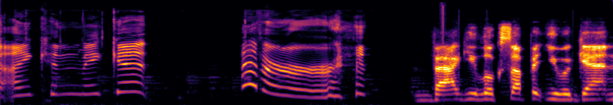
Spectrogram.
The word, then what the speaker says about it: Vaggie: comes right okay hi baggie it's Charlie your girlfriend vaggy size it's vaggie not baggie and yes we are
